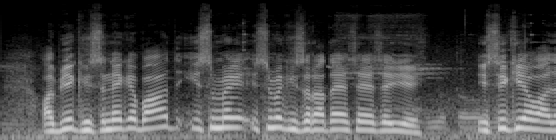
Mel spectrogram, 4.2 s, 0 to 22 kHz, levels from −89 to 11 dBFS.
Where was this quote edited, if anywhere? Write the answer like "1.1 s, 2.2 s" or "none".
none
